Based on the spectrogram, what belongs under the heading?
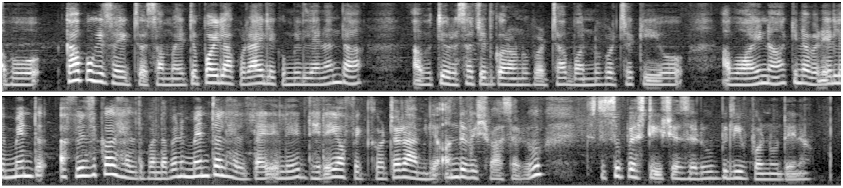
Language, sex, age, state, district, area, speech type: Nepali, female, 18-30, West Bengal, Darjeeling, rural, spontaneous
